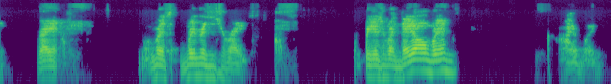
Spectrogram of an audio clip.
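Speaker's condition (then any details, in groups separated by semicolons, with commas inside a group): Muscular dystrophy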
